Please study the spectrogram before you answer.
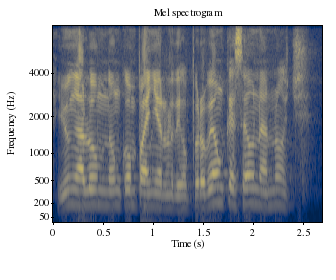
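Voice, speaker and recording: A middle-aged male pastor preaching with a bright, forceful voice that sits a little high for a man. He keeps asking the congregation yes or no, then tells stories in an animated way, moving between loud and hushed passages. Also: rapid-fire, clear, resonant tone. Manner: asks the congregation repeated yes-or-no questions; animated storytelling, swinging between loud and quiet. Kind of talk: sermon.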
